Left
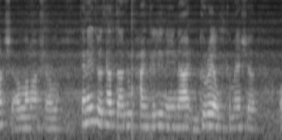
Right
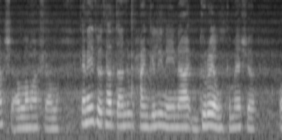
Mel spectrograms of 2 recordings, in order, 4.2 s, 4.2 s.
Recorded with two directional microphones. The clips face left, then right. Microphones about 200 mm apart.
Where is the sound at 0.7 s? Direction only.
20° right (ahead or behind).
